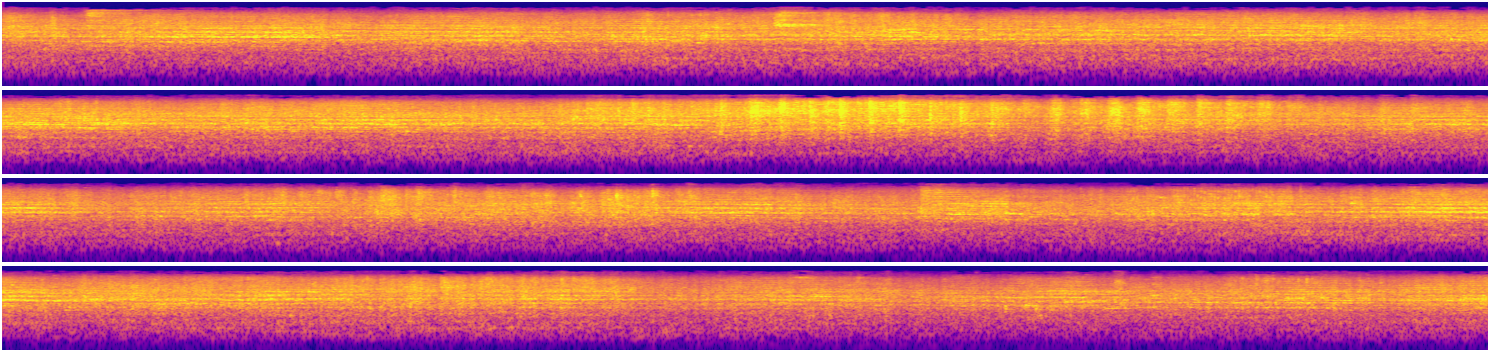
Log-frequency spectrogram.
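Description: Freight train's intermodal cars (double-stack container well cars and flatcars) rolling past steadily, wheels clacking over the rail joints, with a faint wavering high-pitched wheel squeal.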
